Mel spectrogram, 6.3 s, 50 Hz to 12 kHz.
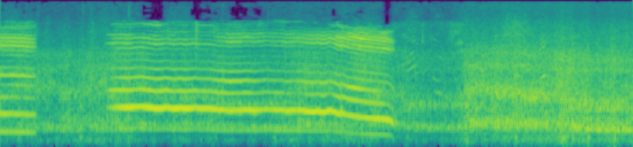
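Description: A single voice imitates Red Star (Crvena zvezda) football fans cheering after a goal that makes it 2-2, holding a loud sustained wail for about three seconds that sags in pitch at the end, followed by breathy, noisy rumbling.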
